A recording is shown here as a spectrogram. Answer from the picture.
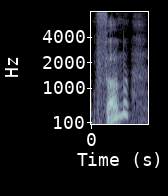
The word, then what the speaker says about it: femme: Alors, bien sûr, il faut rappeler l'histoire du mot femme. D'emblée, Robin, rien d'évident à prononcer femme, F-A-M-E, finalement, alors que le mot s'écrit comme j'aime, G-E-2-M-E.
